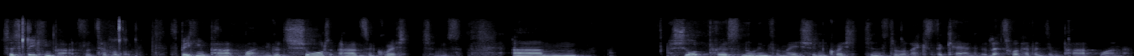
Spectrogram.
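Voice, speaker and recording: A man's voice: mid-range voice, moderate pace, a little mellow. A man, an English teacher explaining things in an online seminar, with many fillers and restarts. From Australia. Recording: muffled online stream with background noise.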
